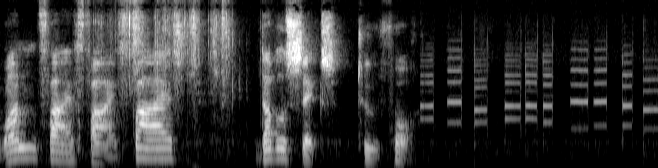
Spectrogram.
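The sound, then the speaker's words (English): Touch-tone dialing of a telephone number: a rapid series of short, clean electronic beeps at varying pitches, following a few seconds of a person speaking. “Dial a number for me, please.”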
